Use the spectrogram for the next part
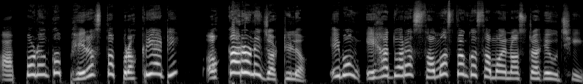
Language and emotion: Odia, angry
